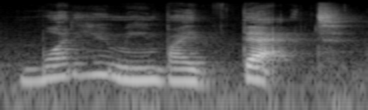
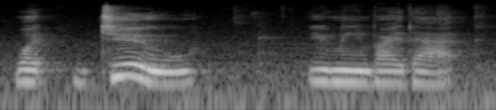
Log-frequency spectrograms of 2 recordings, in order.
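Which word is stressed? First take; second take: that; do. First: The emphasis falls on the word that. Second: The emphasis falls on the word do.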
